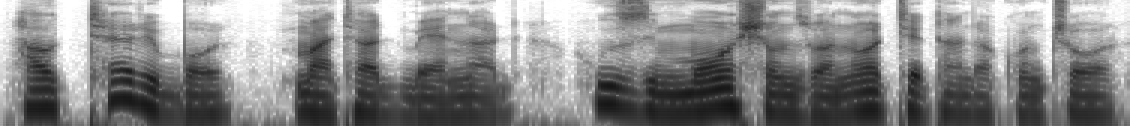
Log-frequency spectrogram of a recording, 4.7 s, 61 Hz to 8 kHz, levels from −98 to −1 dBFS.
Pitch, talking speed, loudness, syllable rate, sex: 105 Hz, 140 wpm, -17 LUFS, 5.4 syllables/s, male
